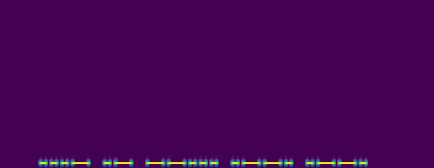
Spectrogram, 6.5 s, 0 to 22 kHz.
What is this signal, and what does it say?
Morse code, heard as a keyed tone, about 16 wpm, 700 Hz. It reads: VA7PP
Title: DXCC-100 Call Signs - 5 Characters - Repeated 3x - 15wpm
